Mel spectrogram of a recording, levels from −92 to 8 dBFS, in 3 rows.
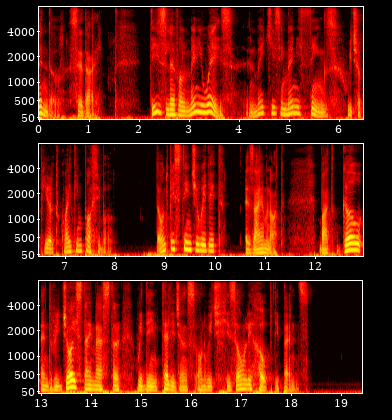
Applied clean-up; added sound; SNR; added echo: none; none; none; none.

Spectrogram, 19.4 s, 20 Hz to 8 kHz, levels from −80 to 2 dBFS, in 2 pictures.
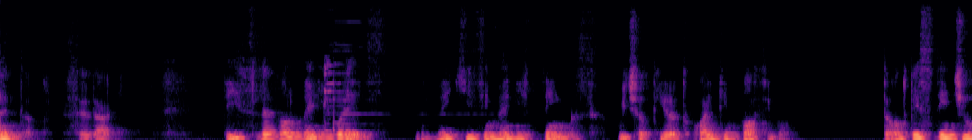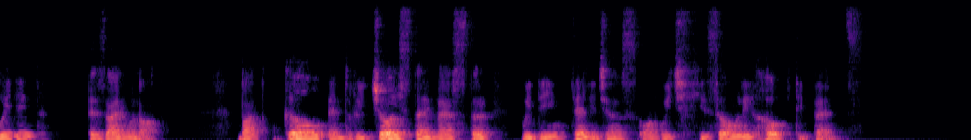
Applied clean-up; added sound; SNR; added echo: neural mask model DeepFilterNet 3.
